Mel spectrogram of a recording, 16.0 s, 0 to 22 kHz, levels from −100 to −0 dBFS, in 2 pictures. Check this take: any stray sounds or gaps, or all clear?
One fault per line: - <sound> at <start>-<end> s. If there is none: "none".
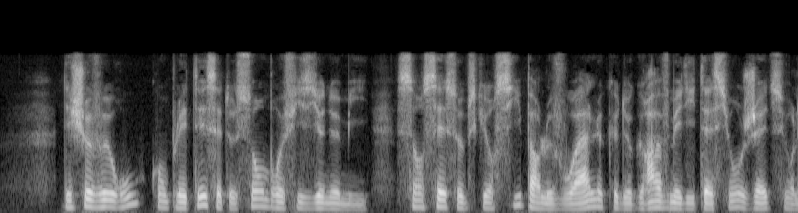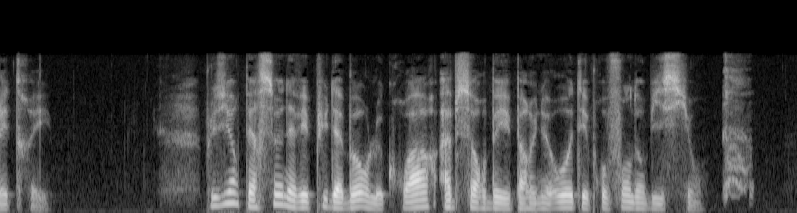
- cough at 15.2-15.5 s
